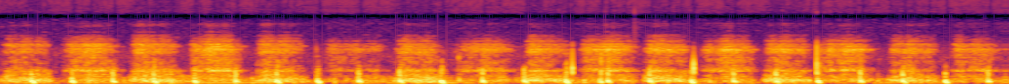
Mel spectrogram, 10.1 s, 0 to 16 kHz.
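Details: Fast, regular pounding heartbeat near 145 a minute under loud, heavy breathing, recorded after exercise; a very fast heart rate after exertion.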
